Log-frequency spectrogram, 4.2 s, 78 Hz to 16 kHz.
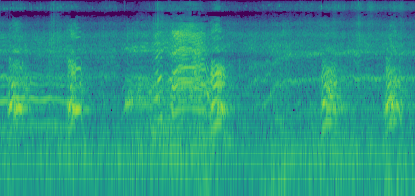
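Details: Welsh Corgi dog barking while chasing a remote-control car, recorded 13 February 2021; sharp yips and barks repeated about every half second to second, with a whining, rising sound and a whirring motor in between.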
